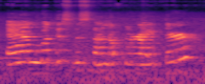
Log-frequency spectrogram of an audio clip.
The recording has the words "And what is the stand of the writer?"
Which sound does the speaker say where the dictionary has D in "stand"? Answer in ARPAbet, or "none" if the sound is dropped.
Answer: none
